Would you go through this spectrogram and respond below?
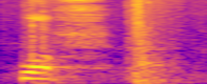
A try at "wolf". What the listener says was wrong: You're saying woof. I swear to God, you're having me on. It sounds like woof.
